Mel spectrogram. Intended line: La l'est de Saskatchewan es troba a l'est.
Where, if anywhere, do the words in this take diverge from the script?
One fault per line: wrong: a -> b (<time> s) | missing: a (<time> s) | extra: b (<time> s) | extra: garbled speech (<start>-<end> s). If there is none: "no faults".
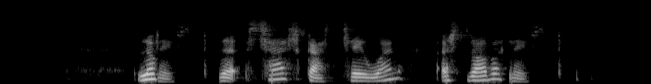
no faults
